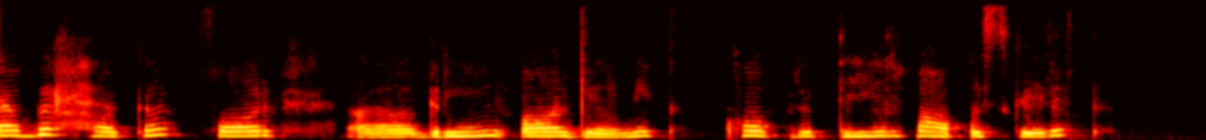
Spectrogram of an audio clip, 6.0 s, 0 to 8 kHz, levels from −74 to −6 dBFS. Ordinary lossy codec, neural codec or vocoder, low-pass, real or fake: none; codec, 16 kHz, 2 kbps, FreqCodec, smaller model; none; fake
